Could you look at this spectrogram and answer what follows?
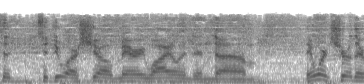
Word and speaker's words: Weiland: But it's Weiland.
